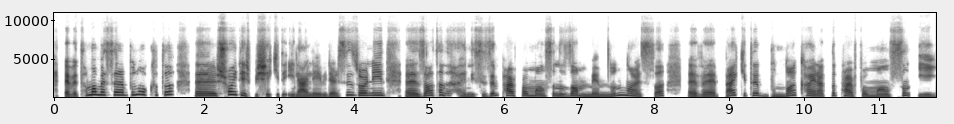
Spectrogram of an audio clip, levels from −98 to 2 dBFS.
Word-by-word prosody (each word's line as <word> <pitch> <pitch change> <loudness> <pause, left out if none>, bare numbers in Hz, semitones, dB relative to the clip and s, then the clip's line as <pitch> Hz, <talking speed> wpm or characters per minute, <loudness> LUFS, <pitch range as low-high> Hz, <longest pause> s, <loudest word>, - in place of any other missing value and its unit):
Evet 200 +1 +3
ama 380 +4 +7
mesela 350 -1 +3
bu 360 - 0
noktada, 370 0 -1 0.3
eee, 255 +1 +5
şöyle 385 +7 +5 0.2
bir 195 - +1
şekilde 205 0 +3
ilerleyebilirsiniz: 175 - -1
Örneğin, 300 0 +2 0.3
eee, 230 0 +4
zaten 305 - 0 0.2
hani 205 -3 -6
sizin 225 +8 -3
performansınızdan 245 -2 +1
memnunlarsa, 215 - -2 0.3
eee, 190 -2 0
ve 210 0 +1
belki 300 +3 +2
de 285 0 0 0.2
bundan 190 +10 -2
kaynaklı 245 +2 0
performansın 215 +3 -1
iyi 205 -3 -3
240 Hz, 125 wpm, -23 LUFS, 205-295 Hz, 0.3 s, ama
